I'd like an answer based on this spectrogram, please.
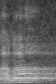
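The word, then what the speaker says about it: أنا: Makanannya dibaca tapi kalau kita napasnya habis makanannya terbaca panjang. An anziru annahu la ilaha illa ana. Panjang dia kalau kita waqafkan. Illa ana fattaqun. Misalkan kalau kita sambung atau kita wasolkan maka dia dibaca pendek lagi.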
